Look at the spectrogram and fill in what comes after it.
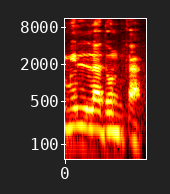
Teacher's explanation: মিলানোটা হবে কিন্তু গুন্নাটা হবে না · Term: ইদগাম উইদাউট গুন্না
